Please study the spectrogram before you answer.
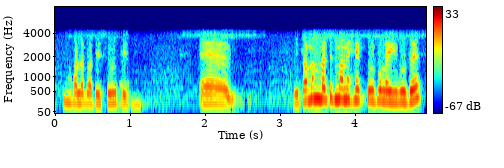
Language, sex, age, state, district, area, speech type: Assamese, female, 60+, Assam, Morigaon, rural, conversation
